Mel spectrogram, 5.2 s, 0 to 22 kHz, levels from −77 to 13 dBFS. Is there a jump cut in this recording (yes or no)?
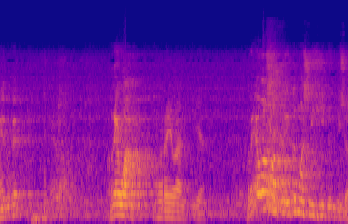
no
